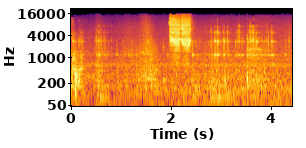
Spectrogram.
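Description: Small plastic LOL Surprise pet toy squeezed under water: air escaping from it makes squeaky, chirpy sounds, like tweeting. A short hissing burst about two seconds in, followed by a run of quick squeaks.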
